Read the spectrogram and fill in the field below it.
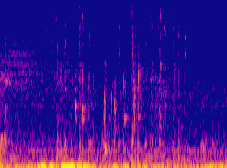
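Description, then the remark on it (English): Someone takes a quiet sip of water, with soft slurping and liquid sounds over a couple of seconds and no talking. “Let me just take a little bit of my sippy water.”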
